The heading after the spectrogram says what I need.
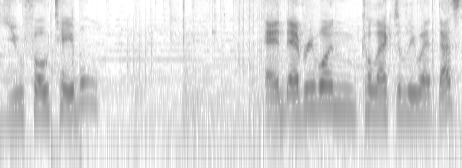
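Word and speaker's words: ufotable: Yeah, but it's kind of like uh you know how Ufootable is technically supposed to be pronounced EUO table and everyone collectively went that's the dumbest thing I've ever heard.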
